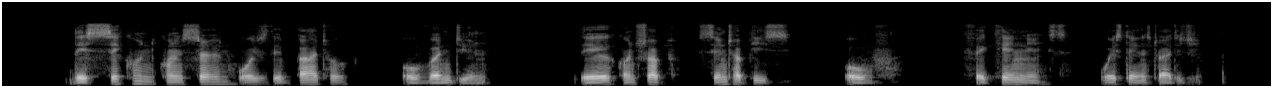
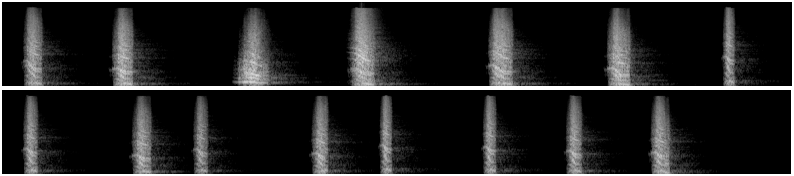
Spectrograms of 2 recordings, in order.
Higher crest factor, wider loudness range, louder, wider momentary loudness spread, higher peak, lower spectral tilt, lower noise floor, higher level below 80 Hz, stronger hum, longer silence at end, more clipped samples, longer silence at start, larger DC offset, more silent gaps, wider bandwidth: about the same, 22 dB vs 20 dB; second, 4 LU vs 7 LU; second, -25 LUFS vs -16 LUFS; about the same, 14 LU vs 15 LU; second, -4 dBFS vs 0 dBFS; first, -4.5 dB/octave vs -2.5 dB/octave; first, under -90 dBFS vs -83 dBFS; second, -70 dBFS vs -42 dBFS; neither; second, 0.7 s vs 1.2 s; neither; first, 0.7 s vs 0.25 s; neither; first, 3.49-4.00 s, 4.94-5.71 s, 6.80-6.96 s, 7.94-8.42 s, 9.02-9.59 s, 10.72-10.98 s vs none; second, 8 kHz vs over 20 kHz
